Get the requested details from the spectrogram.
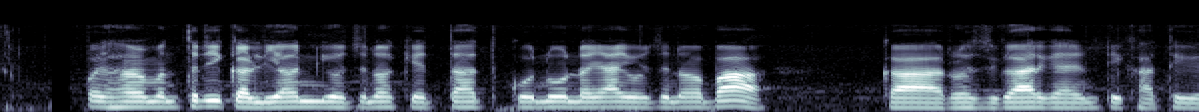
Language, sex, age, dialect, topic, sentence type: Maithili, male, 18-24, Angika, banking, question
